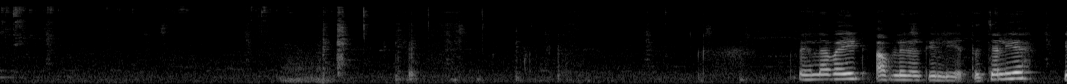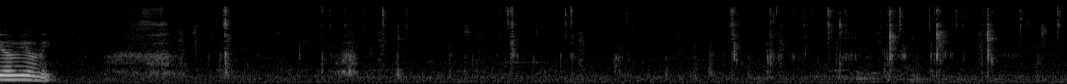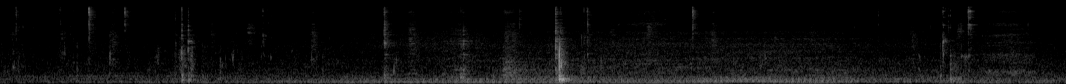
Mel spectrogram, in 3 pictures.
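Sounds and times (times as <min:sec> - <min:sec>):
woman chewing rice: 0:12.2 - 0:31.8.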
